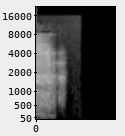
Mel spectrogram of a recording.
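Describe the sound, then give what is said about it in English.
A quick breath blown out through the mouth, as if blowing out a candle, demonstrated as a calming breathing exercise: one short, breathy burst of air that fades within half a second, with no talk. “inhale quickly through the mouth and then exhale long through the mouth as though they're blowing out a candle”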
